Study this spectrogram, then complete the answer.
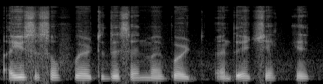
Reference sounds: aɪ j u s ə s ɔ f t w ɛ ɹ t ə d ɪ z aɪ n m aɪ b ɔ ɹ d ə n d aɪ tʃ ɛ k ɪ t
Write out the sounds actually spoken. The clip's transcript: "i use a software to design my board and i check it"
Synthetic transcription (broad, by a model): aɪ j u s ə s ɔ f t w ɛ ɹ t ə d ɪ s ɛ n m aɪ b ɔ ɹ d ə n d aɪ tʃ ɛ k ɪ t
